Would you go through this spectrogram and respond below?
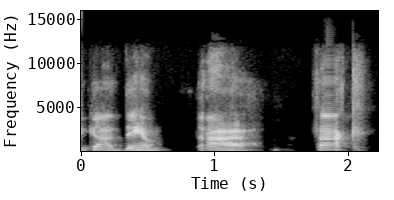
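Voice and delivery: high, flustered barkeep voice; stumbling over an eager offer; rattled barkeep. Acted. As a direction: blurt it out, overwhelmed and swearing.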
